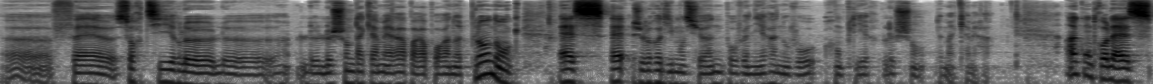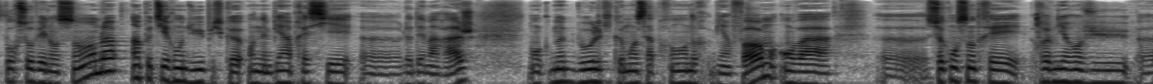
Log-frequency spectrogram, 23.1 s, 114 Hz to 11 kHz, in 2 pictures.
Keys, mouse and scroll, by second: 8.5 click, 10.2 ctrl+s, 19.0 Escape, 19.9 right click, 21.9 KP_1, 22.8 scroll up 5.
